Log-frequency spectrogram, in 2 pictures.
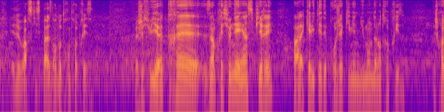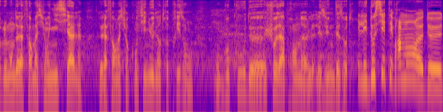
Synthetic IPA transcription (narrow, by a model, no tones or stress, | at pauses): ed̪əvwaʁsə̥kʲisə̥pasd̪ɑ̃d̪ot̪χɑ̃t̪χəpχiːz | bɛʒəsɥiøt̪χɛzɛ̃pχesjɔneːɛ̃spiʁe | paʁlakalit̪ed̪epχɔʒɛkʲivjɛnd̪ymɔ̃d̪d̪əlɑ̃t̪χəpχiz | eʒəkχwakələmɔ̃d̪d̪əlafɔʁmasjɔ̃inisjal | d̪əlafɔʁmasjɔ̃kɔ̃t̪inɥd̪əlɑ̃t̪χəpχizɔ̃ː | bokʰud̪əʃozaːpχɑ̃d̪ʁlezynd̪ezot̪χled̪ɔsjeet̪ɛvʁɛmɑ̃ød̪ə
